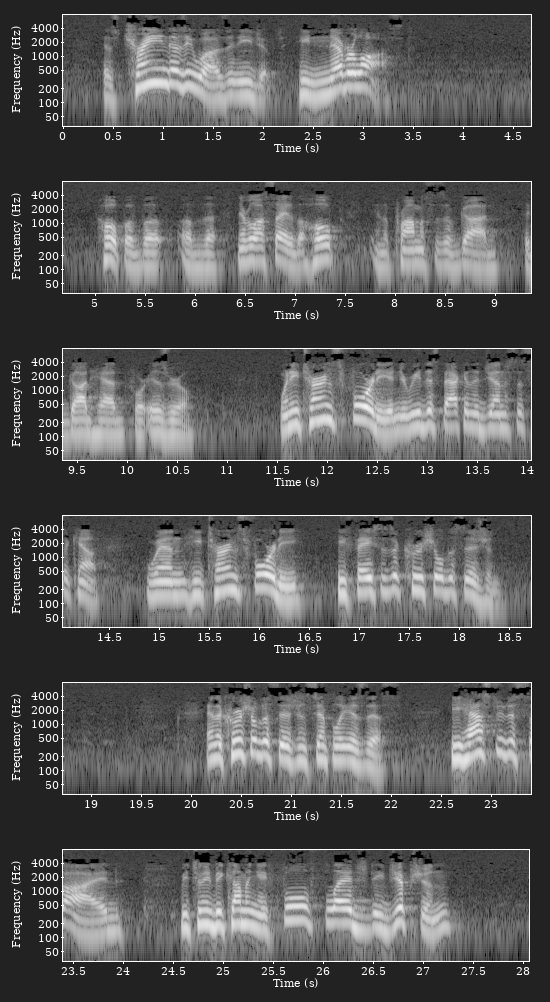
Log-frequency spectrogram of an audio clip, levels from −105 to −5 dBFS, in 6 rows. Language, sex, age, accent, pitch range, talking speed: English, male, 50-69, American, 120-180 Hz, 150 wpm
